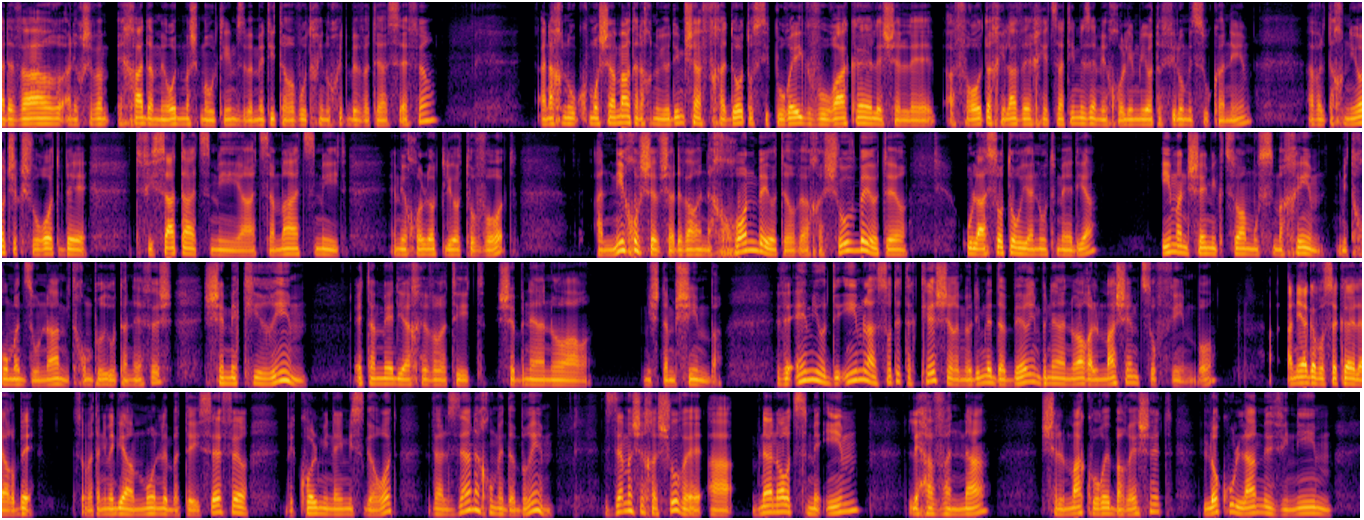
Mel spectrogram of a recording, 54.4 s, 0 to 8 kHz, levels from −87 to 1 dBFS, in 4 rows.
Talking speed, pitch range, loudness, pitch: 135 wpm, 110-135 Hz, -17 LUFS, 120 Hz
